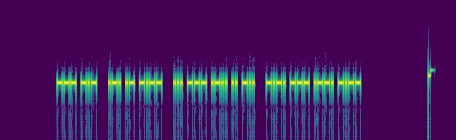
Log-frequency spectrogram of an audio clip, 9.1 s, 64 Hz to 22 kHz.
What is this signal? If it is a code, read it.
Morse code, heard as a keyed tone, about 34 wpm, 700 Hz. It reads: OK RAY SOLID COPY
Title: Practice QSO - Exchange 3 - More Info - 35wpm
